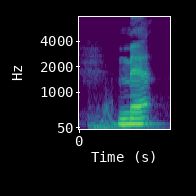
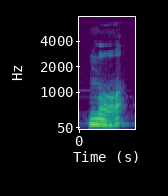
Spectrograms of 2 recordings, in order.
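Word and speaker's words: 么: Me or mo is an interrogative final particle. It may be pronounced me or ma or mo.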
